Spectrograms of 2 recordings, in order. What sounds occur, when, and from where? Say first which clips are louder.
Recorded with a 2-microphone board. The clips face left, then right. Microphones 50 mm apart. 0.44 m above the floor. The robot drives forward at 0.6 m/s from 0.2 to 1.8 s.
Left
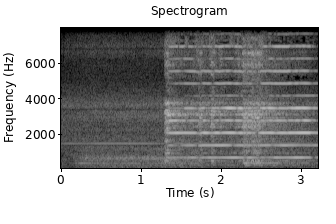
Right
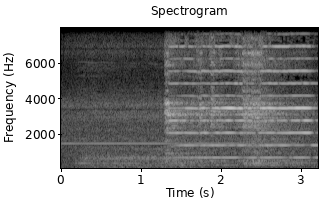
1.3 s a violin: left 4 dB; 35° left (ahead or behind), 1.3 m; by 3.1 s 40° left (ahead or behind), 1.1 m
